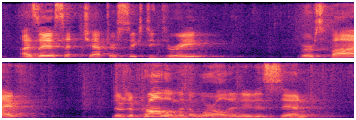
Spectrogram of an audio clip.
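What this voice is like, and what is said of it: Weak, sore-throated voice. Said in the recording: “I have a bit of a throat sore, so my voice is weak, and I kind of used it a lot this week, so it's sore in that way too.”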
